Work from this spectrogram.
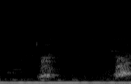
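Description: A dog gives two short, muffled barks about a second apart, moderately distant, over a steady low electrical hum.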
